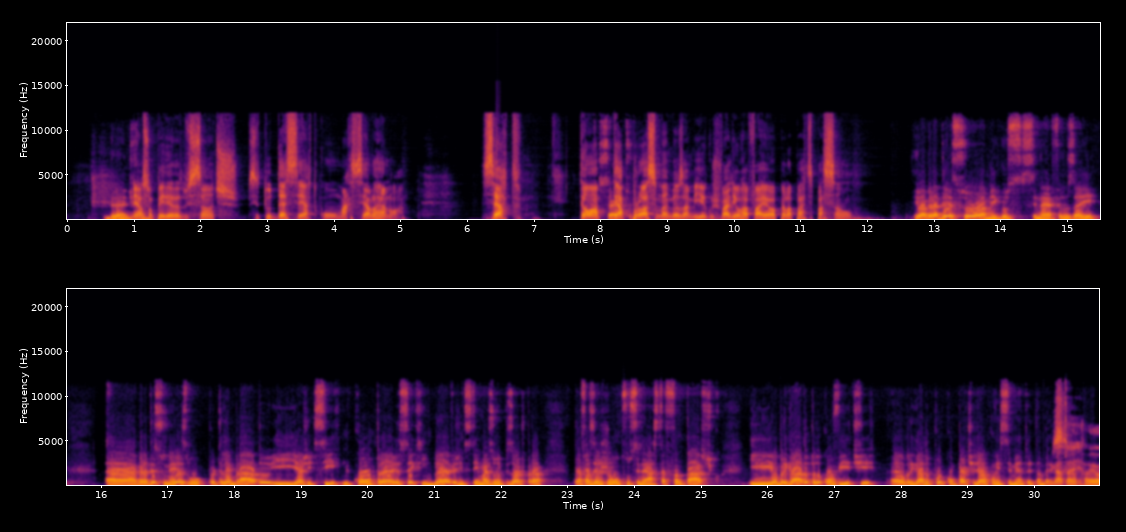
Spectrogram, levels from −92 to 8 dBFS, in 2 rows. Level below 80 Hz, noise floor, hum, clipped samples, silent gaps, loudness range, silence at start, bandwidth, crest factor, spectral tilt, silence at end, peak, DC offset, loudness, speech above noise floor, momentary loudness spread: -46 dBFS; -68 dBFS; none; under 0.1%; none; 6 LU; 0.55 s; 12 kHz; 18 dB; -5.5 dB/octave; 0 s; 0 dBFS; under 0.1%; -17 LUFS; 52 dB; 10 LU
